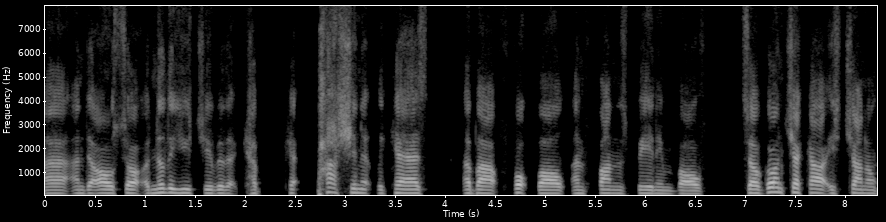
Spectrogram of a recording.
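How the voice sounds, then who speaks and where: A man's fairly high, monotone voice with flat intonation and a Lancashire accent, in a dry, close sound with no echo. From northern England, Bolton. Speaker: football YouTuber. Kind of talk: live stream chat. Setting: live stream. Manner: fast; hesitant, many fillers.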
